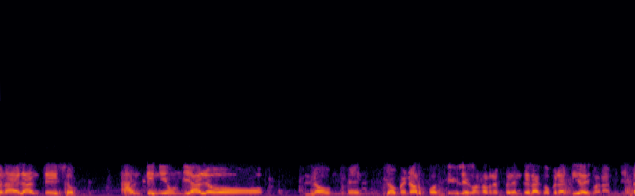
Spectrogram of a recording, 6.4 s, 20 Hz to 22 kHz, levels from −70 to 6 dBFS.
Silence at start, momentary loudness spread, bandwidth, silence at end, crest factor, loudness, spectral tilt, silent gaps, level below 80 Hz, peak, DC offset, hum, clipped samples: 0 s; 8 LU; 4 kHz; 0 s; 14 dB; -22 LUFS; -7 dB/octave; none; -58 dBFS; -8 dBFS; under 0.1%; none; under 0.1%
